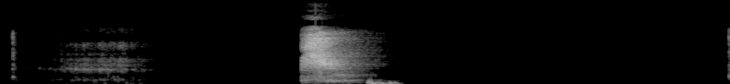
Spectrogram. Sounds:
Sneeze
